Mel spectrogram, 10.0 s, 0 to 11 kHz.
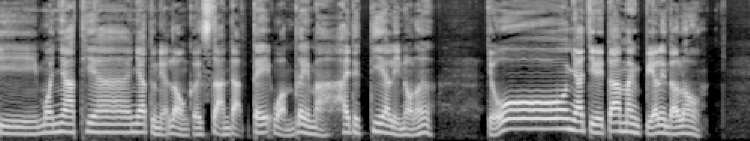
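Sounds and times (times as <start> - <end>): man speaking: 0.0 - 5.8, 6.5 - 9.5.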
